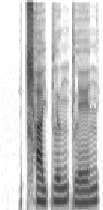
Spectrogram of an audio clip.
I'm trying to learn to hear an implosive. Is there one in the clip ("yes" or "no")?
no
